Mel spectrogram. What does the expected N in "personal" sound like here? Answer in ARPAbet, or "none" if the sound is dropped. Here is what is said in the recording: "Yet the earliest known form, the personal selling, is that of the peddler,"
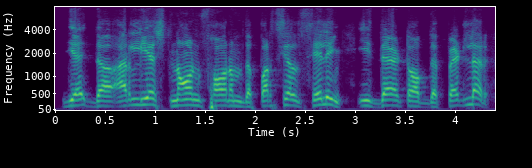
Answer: none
